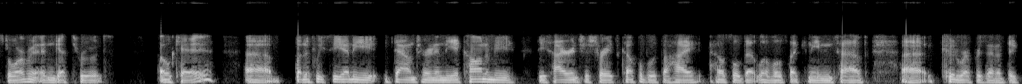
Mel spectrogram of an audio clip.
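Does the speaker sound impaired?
No.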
